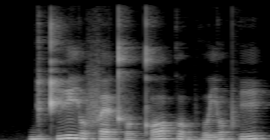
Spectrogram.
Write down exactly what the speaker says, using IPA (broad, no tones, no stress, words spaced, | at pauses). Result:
ɡikʰijʊ fɛkʰo kʼɔko bʱujʊpʰi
